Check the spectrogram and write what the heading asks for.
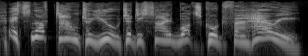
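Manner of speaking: high-pitched, sharp rebuke. A narrator's reading. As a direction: put your foot down sharply, pitch up. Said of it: "said Missus Weasley sharply".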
